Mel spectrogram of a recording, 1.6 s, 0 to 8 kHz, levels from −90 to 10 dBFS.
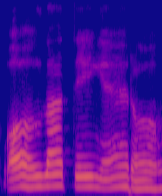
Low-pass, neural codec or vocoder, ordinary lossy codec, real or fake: none; codec, 16 kHz, 4 kbps, X-Codec, HuBERT features, trained on general audio; none; fake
